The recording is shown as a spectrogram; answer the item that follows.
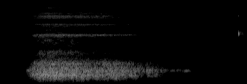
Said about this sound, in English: exhale through parted lips for about 6 to 8 counts. As you breathe out, infuse the breath with the sound of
